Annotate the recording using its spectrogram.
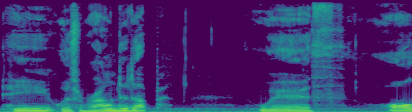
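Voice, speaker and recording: A man's dark, mellow, somewhat breathy voice carries audible room echo. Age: 80s+. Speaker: war veteran. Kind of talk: oral history interview. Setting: recorded interview at library. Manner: halting, many fillers.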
